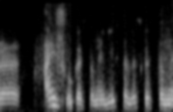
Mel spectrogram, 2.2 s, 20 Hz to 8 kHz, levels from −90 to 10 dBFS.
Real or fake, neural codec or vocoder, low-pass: real; none; 7.2 kHz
